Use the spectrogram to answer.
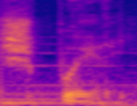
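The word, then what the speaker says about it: Spoerri: Il y a une discussion très longue sur la prononciation de son nom, avec laquelle lui-même s'amuse. Il est suisse, c'est un nom suisse d'origine, donc c'est Spoery ou Spoery, disons à la Suisse que je ne prononce pas bien. Lui préfère finalement la prononciation française, Spoery, qui est celle qui domine un peu dans sa... C'est-à-dire qu'en Allemagne, il se présente comme Daniel Spoery.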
